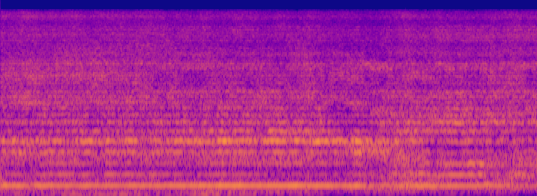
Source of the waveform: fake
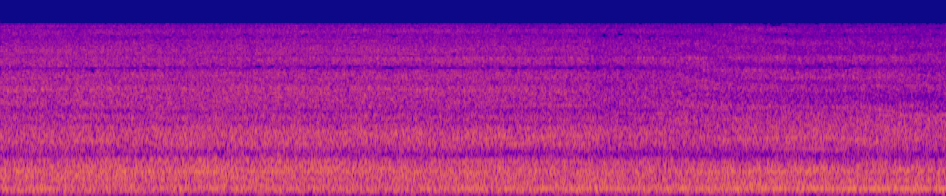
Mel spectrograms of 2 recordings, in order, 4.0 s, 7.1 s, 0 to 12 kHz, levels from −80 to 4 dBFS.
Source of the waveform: real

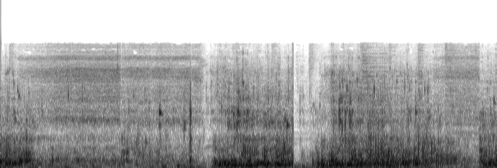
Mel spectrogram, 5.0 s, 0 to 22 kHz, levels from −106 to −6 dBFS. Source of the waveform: real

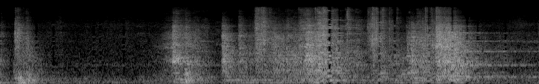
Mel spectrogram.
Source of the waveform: real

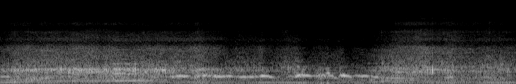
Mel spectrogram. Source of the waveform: fake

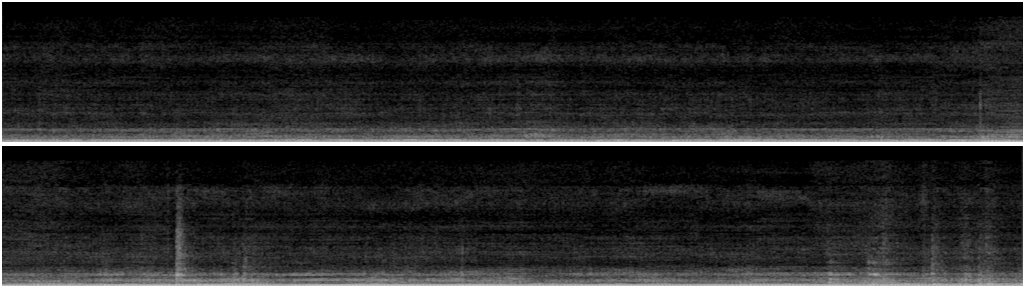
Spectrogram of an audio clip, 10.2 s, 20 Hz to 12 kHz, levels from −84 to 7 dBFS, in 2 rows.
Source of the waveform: fake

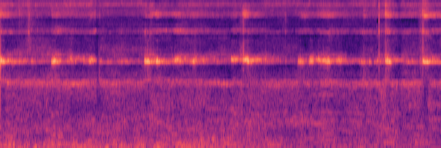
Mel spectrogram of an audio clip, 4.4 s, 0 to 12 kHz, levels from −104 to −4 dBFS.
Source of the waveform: fake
